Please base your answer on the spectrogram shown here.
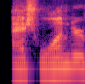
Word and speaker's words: Ashwander: can get anything done ashwander versus Tennessee Valley Authority it's spelled a s h like ash from a fireplace Wonder w-a-n-d-e-r like wander through the desert Ash wonder versus Tennessee Valley Authority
